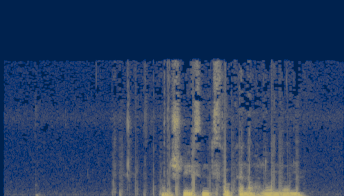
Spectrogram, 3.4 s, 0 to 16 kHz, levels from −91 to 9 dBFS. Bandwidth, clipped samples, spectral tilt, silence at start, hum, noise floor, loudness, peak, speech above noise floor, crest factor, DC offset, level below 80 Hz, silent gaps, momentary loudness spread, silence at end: 11.5 kHz; under 0.1%; -5.5 dB/octave; 1.1 s; none; -56 dBFS; -18 LUFS; -2 dBFS; 39 dB; 18 dB; under 0.1%; -32 dBFS; none; 20 LU; 0.4 s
